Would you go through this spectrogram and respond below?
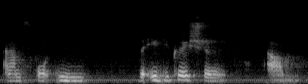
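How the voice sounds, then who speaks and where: A young woman speaks earnestly on a panel in a mellow, fairly low voice. She pauses and restarts now and then. The audio is dull, with a faint hiss and hum behind her. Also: wildly swooping pitch, vocal fry. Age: young adult. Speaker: refugee student panelist. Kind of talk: roundtable discussion.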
